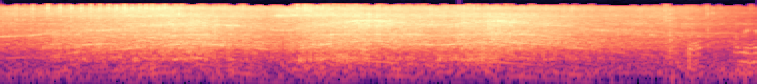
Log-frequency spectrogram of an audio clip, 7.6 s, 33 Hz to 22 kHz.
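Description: Engine of a 1994 Bentley Continental R with a turbo, heard up front in two swelling revs that rise and fade, a smooth mid-pitched rumble close by, with a voice briefly speaking.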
